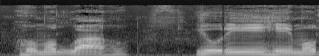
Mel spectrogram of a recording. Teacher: लफ्ज़ अल्लाह से पहले वाले हर्फ पर पेश है। लफ्ज़ अल्लाह को मोटा पढ़ेंगे।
